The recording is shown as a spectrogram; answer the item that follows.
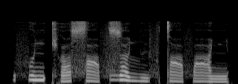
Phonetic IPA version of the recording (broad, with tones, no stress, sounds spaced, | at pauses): f ɵ˥ ɲ cʰ ɵ˩˧ sˤ ɑ˧˩ f zˤ y˥˧ ʎ y˧˩ f tˤ ɑ˧˩ f ɑ˧˩ ɲ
